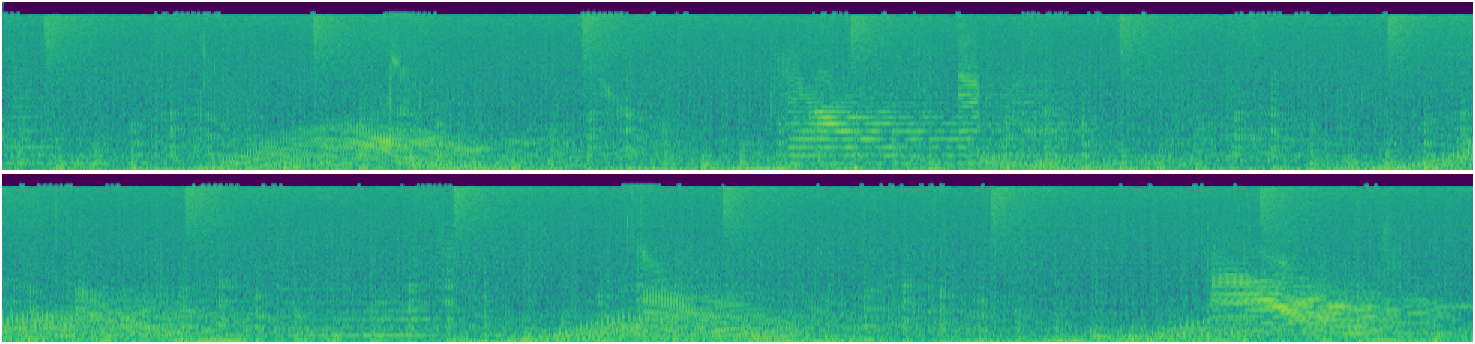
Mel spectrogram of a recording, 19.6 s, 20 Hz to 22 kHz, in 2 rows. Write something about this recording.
Buchla Mix-3
Cloudlab-200t-V1.2 for Reaktor-6 is a software emulation of the Buchla-200-and-200e-modular-system.
These files are just random sounds generated by the software. The samples are in no standard key and a BPM number cannot be assigned but they may be useful when creating experimental, soundtrack or other types of music.
Reaktor-6, Buchla, Buchla-200-and-200e-modular-system, 2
